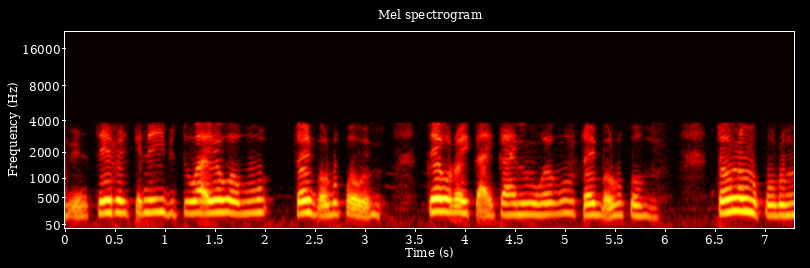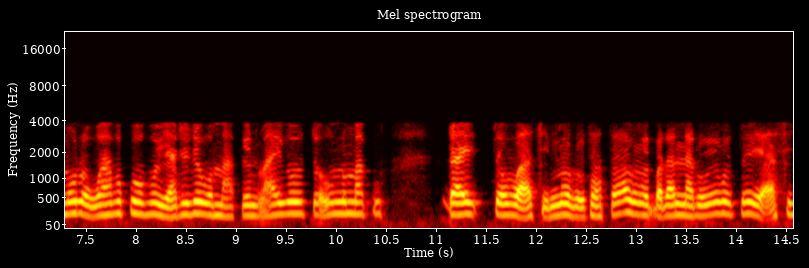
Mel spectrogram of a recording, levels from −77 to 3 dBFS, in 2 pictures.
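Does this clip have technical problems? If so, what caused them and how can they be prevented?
No, the speech carries no technical fault that needs explaining or preventing. It comes through G.711 telephone coding, so nothing above 3.8 kHz is present and only a faint quantisation hiss tracks the level of the voice, which is how that format normally sounds.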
